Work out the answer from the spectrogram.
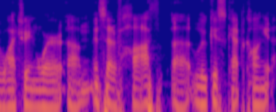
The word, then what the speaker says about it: Hoth: documentary i was watching where um instead of hoth uh lucas kept calling it hof and it's and he just still calls it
